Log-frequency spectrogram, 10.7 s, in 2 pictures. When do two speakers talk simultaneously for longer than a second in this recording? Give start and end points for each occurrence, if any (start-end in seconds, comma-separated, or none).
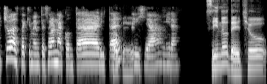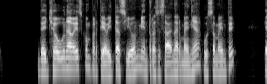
none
